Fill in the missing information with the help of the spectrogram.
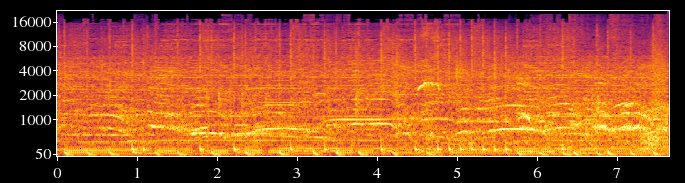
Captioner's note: Referee yelling at Alex; crowd going crazy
